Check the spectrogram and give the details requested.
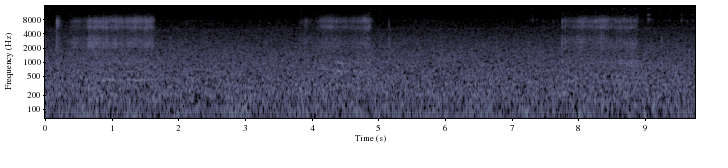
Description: Our cute cat Lacey is caught snoring!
